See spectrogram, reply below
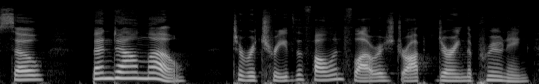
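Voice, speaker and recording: Woman reading a devotional, slow and steady, dry close sound. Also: fairly low pitch, clean tone, dry recording. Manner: slow, measured reading with quoted passages. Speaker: devotional podcast host.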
